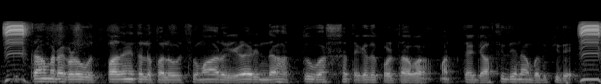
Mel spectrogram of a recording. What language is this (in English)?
Kannada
